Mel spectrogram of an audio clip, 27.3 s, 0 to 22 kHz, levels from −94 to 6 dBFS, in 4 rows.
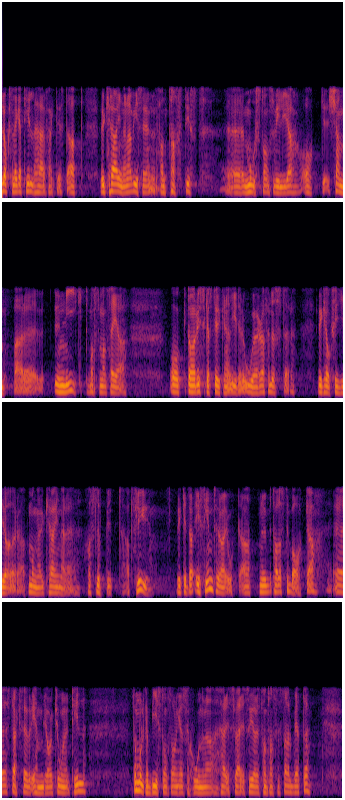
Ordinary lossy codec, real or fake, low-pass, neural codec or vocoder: none; fake; 3.6 kHz; vocoder, 22.05 kHz, 80 mel bands, Vocos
